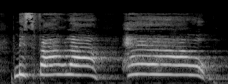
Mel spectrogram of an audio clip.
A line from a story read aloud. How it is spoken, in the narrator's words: Curtis screamed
